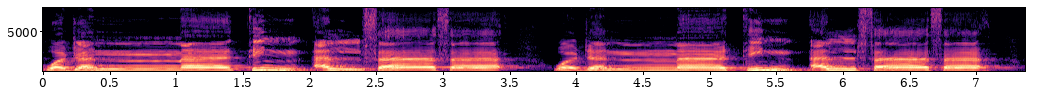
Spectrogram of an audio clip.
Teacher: Pronunciou o nun, pronunciou o tanwin completamente, porque depois do tanwin apareceu hamza. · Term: idhar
